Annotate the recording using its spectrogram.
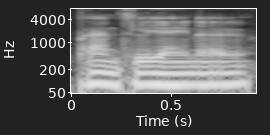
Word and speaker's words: Pantoliano: John Pantolino. – Hi there. You might have just noticed that I said that guy's name wrong. His actual name is Joe Pantoliano.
